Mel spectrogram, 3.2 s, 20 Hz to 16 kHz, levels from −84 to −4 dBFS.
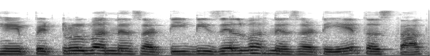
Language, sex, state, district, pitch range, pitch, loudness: Marathi, female, Maharashtra, Dhule, 160-180 Hz, 170 Hz, -14 LUFS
